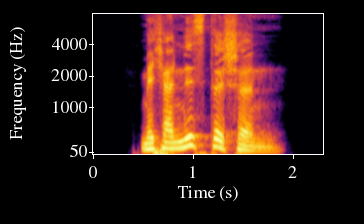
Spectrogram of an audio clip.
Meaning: inflection of mechanistisch: 1. strong genitive masculine/neuter singular 2. weak/mixed genitive/dative all-gender singular 3. strong/weak/mixed accusative masculine singular 4. strong dative plural
- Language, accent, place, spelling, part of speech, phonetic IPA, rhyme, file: German, Germany, Berlin, mechanistischen, adjective, [meçaˈnɪstɪʃn̩], -ɪstɪʃn̩, De-mechanistischen.ogg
